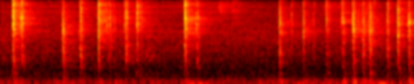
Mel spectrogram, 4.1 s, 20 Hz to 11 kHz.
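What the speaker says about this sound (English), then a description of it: "while I am typing" Rapid, uneven clicks and clacks come from a computer keyboard as someone types while working in Word 2010. The keystrokes are close, steady and unaccompanied by any voice.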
